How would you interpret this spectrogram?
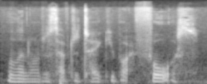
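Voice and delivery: breathy threatening whisper. A narrator's reading. Husband teasing wife, in a whisper. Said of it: "he replied".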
